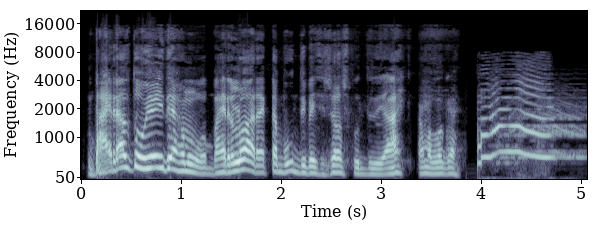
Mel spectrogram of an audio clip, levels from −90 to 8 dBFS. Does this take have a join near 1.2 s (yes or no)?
no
